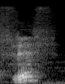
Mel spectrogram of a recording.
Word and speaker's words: Flyff: Das heißt Fliff. Fly for fun. Fliff ist doch ganz einfach.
